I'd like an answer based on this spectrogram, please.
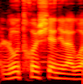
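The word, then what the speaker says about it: l'autre chienne: 발음이 조금 다르게 하면 로트리시엔가 아니라 로트르시엔이라고 하면 약간 좀 나쁜 말이 되는 거예요.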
